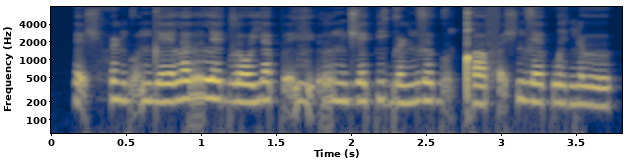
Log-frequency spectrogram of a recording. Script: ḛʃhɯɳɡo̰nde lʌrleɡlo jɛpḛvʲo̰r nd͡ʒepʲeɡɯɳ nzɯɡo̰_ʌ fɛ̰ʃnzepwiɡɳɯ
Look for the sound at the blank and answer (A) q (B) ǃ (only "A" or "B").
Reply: B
